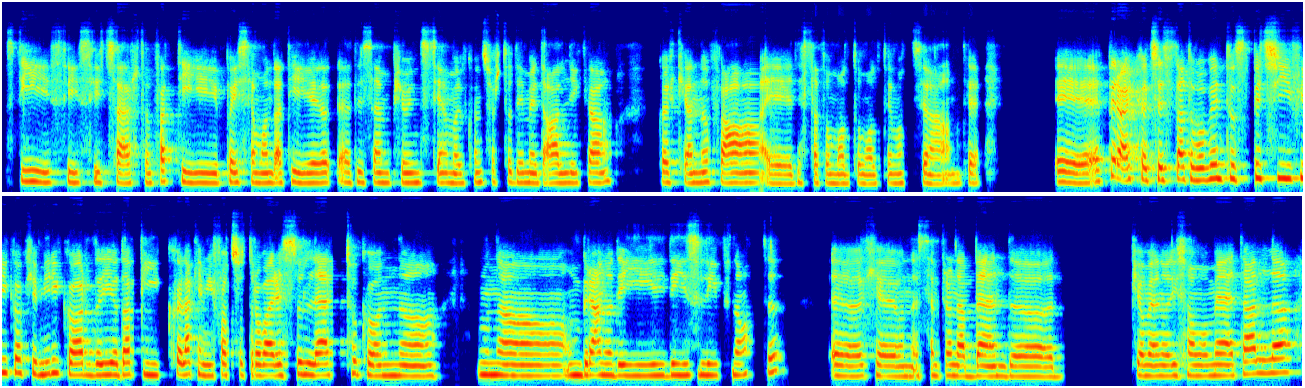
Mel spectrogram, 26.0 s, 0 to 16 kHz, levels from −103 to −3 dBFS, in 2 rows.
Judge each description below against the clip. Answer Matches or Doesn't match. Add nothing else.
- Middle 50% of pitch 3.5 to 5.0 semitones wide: Doesn't match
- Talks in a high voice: Matches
